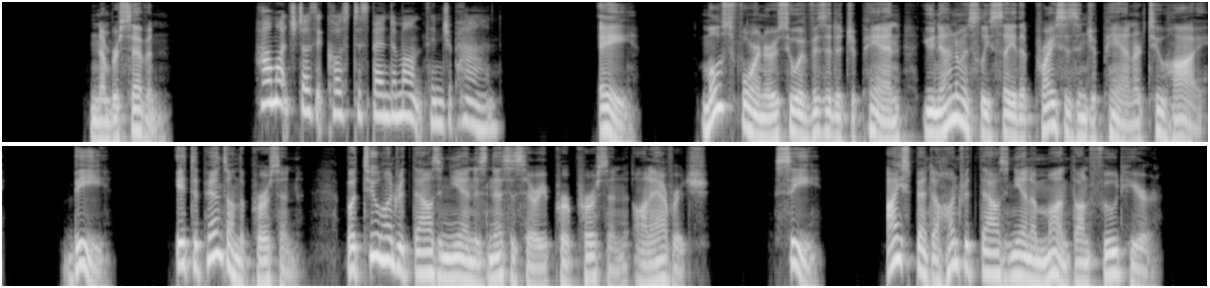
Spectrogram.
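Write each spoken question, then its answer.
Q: How much does it cost to spend a month in Japan?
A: B: It depends on the person, but 200,000 yen is necessary per person on average.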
